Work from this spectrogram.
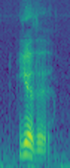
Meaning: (verb) present participle of jön: coming (from somewhere); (adjective) 1. next, coming (week, month, year, or a larger time unit) 2. future; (noun) future (the time ahead)
- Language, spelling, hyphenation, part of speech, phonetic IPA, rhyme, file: Hungarian, jövő, jö‧vő, verb / adjective / noun, [ˈjøvøː], -vøː, Hu-jövő.ogg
